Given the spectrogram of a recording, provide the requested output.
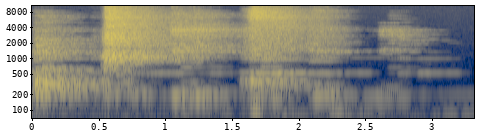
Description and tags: Clant-beat
Bonks, bashes and scrapes recorded in a hospital.
hit, hospital, percussion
